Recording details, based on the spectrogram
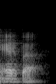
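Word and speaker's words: η: kalau pilihan ganda Kalian tidak usah nulis P ya ini dibacanya Eta tidak usah ke sini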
